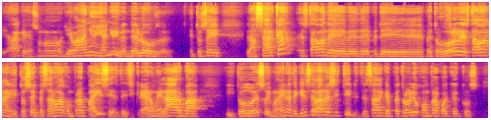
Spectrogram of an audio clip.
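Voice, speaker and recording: High-pitched, bright Cuban man explaining informally. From Cuba. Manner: halting, repeats words and phrases; rhetorical questions to the listener. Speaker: political commentator on a live stream.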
